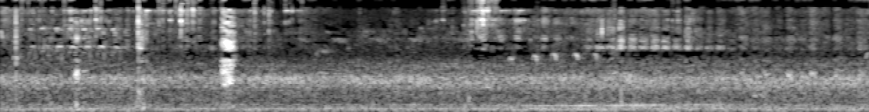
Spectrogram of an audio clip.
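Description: Low, steady outdoor background noise with a few faint clicks scattered through it and one brief, sharper sound about two seconds in.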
